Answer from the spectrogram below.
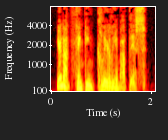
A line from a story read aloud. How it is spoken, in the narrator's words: Cuthbert had said coldly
